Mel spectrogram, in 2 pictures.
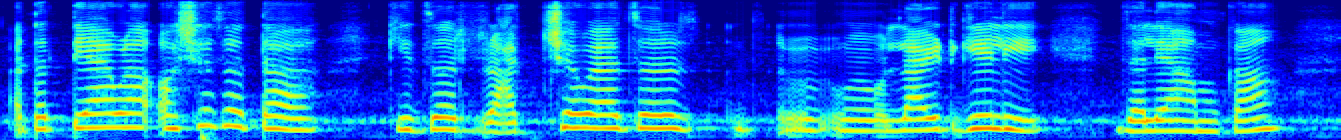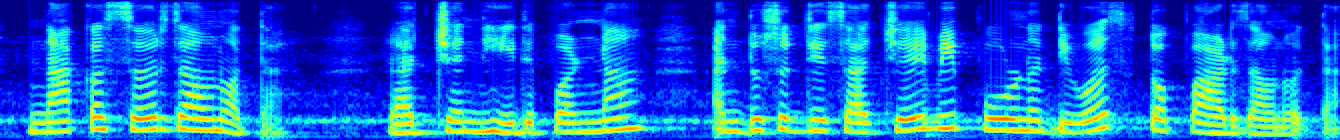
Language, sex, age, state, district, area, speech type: Goan Konkani, female, 45-60, Goa, Canacona, rural, spontaneous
